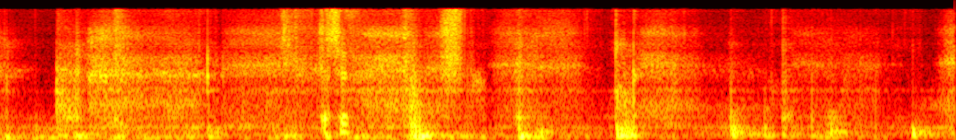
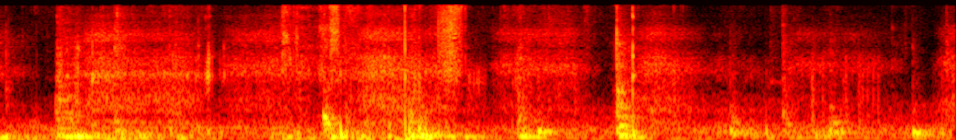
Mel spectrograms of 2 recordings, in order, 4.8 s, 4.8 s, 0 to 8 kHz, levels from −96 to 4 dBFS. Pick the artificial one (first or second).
first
